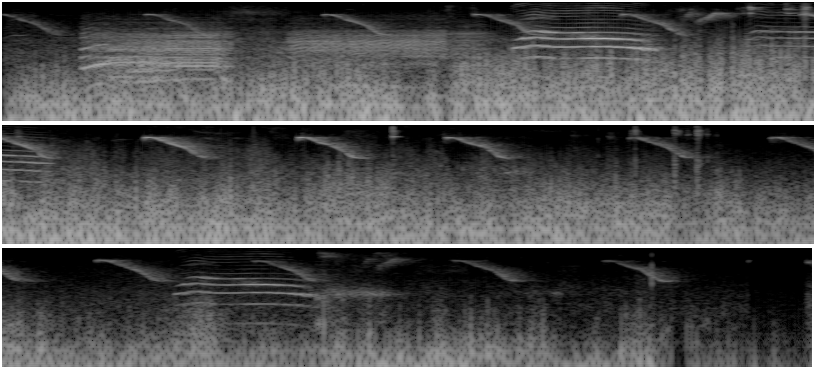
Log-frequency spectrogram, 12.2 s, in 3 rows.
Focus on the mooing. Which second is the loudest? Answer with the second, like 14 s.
1 s.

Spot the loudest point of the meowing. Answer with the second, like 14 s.
3 s.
